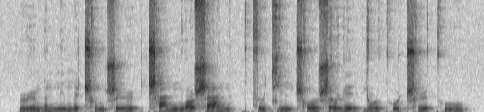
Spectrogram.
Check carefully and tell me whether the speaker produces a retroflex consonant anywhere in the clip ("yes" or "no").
yes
